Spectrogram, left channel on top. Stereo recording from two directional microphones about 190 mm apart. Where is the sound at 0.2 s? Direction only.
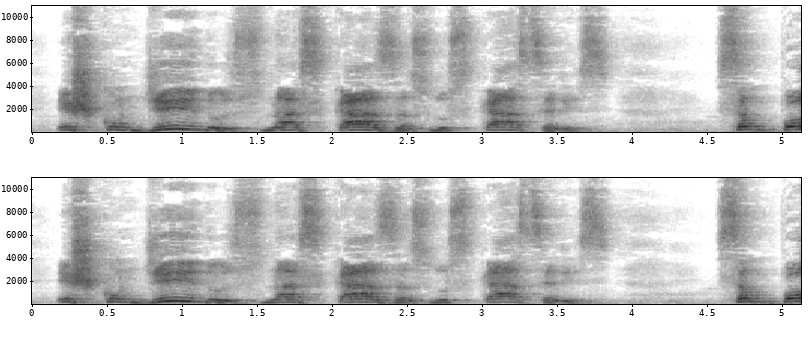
10° left (ahead or behind).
